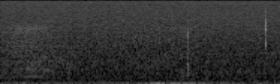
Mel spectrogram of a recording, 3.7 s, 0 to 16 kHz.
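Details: Gigabyte GA-H81M-DS2 motherboard with 4th-gen i5, stuck in a power on-off cycle with no POST: quiet, then one sharp click as it cuts power, no startup beep.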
